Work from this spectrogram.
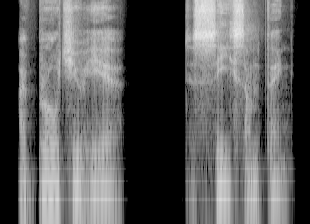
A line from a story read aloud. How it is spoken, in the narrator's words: he whispered hoarsely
